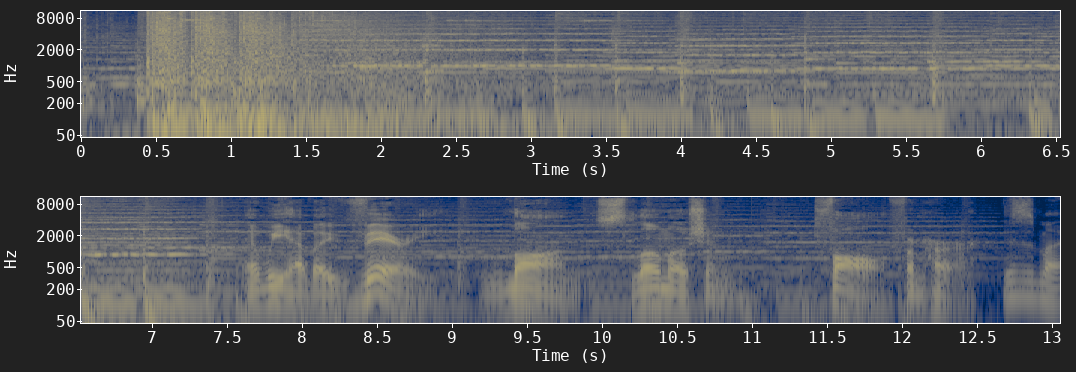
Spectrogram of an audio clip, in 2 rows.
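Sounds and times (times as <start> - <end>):
gunshot in a film scene: 0.4 - 3.7
low drone: 0.7 - 7.0
speech: 7.7 - 13.0.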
